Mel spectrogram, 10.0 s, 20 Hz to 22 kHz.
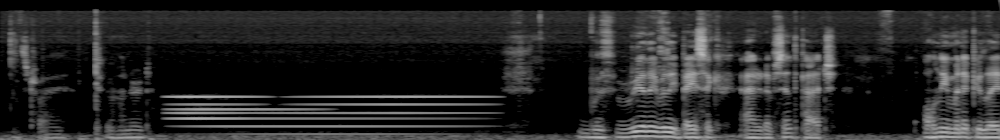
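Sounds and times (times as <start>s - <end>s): bell-like sustained synth tones: 1.6s - 5.1s.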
